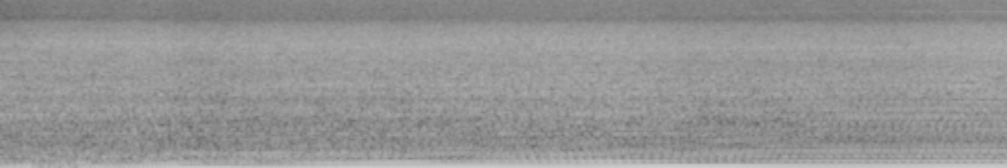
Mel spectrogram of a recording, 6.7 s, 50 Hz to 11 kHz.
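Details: 2013 Ram 3500 6.7L Cummins after fan clutch repair (previously locked up all the time, owner complained of low power): revving to 2,000 rpm, engine hum climbs smoothly with no roaring fan rush; fan clutch now releasing properly, no more jet-like roar.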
